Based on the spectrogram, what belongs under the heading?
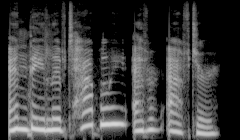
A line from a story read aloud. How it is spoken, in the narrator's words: In a cheerful voice, trills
